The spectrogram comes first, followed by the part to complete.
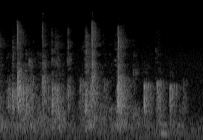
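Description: Scattered applause from a small audience, individual claps audible, thinning out near the end.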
